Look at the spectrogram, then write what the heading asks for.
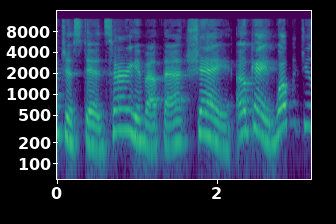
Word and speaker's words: Che: So, I thought, well, I'll get Liz cross and we'll get to the mystery and the root of the story behind Sheay and ask him if he's ever been channeled in this way before.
